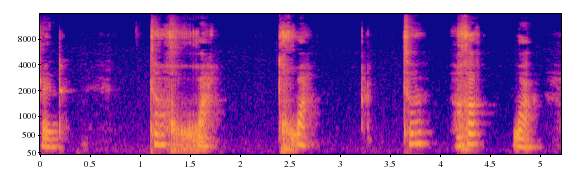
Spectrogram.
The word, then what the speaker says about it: trois: Trois. Trois. Wa. O and I brings about the pronunciation wa.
